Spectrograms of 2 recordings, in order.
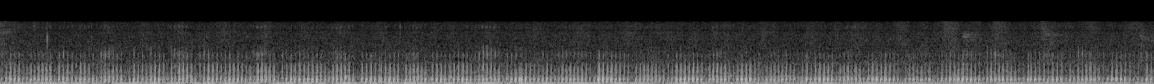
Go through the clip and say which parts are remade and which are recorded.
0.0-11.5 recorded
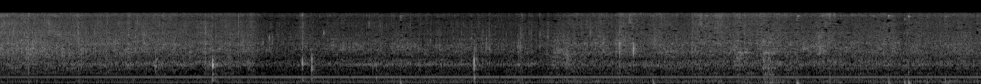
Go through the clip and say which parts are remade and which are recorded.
0.0-1.7 recorded; 1.7-2.6 remade; 2.6-9.8 recorded

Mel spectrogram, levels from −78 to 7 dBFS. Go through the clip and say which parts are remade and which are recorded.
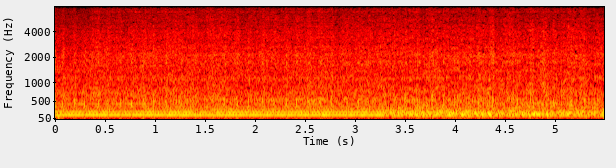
0.0-3.3 recorded; 3.3-5.5 remade

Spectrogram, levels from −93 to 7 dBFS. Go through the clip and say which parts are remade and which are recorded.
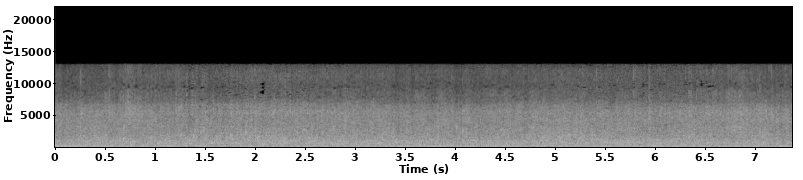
0.0-1.3 remade; 1.3-2.6 recorded; 2.6-5.2 remade; 5.2-6.6 recorded; 6.6-7.4 remade

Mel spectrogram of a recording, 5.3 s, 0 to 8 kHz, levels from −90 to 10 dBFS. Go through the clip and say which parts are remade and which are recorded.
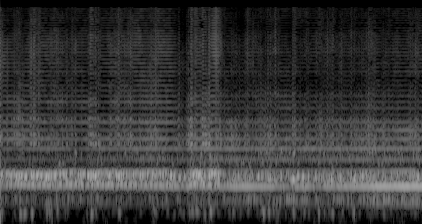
0.0-5.3 remade

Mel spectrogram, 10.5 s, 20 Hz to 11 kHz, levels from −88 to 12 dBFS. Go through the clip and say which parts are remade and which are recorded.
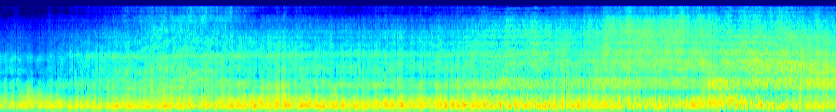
0.0-6.1 remade; 6.1-6.9 recorded; 6.9-9.0 remade; 9.0-10.0 recorded; 10.0-10.5 remade

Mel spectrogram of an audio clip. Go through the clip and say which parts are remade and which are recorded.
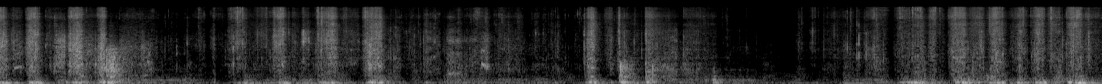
0.0-2.5 recorded; 2.5-3.8 remade; 3.8-6.3 recorded; 6.3-8.8 remade; 8.8-9.5 recorded; 9.5-10.1 remade; 10.1-11.0 recorded

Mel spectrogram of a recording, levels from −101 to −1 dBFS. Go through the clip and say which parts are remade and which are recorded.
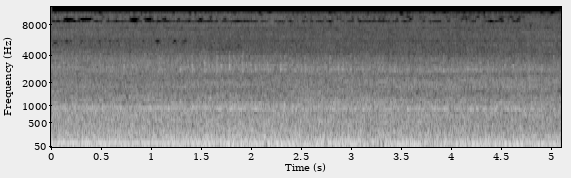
0.0-5.1 recorded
